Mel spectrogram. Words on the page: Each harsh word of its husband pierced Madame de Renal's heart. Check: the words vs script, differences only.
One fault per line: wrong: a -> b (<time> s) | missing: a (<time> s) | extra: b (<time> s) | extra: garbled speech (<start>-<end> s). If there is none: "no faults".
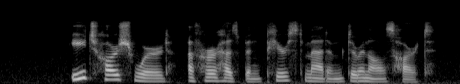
wrong: its -> her (2.0 s)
